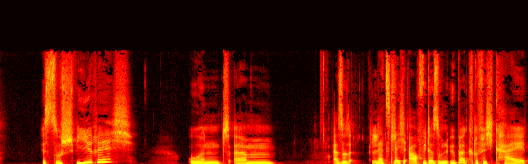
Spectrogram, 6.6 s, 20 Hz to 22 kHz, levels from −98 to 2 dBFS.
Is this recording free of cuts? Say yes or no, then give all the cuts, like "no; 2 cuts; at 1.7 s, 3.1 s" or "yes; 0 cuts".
no; 1 cut; at 4.1 s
